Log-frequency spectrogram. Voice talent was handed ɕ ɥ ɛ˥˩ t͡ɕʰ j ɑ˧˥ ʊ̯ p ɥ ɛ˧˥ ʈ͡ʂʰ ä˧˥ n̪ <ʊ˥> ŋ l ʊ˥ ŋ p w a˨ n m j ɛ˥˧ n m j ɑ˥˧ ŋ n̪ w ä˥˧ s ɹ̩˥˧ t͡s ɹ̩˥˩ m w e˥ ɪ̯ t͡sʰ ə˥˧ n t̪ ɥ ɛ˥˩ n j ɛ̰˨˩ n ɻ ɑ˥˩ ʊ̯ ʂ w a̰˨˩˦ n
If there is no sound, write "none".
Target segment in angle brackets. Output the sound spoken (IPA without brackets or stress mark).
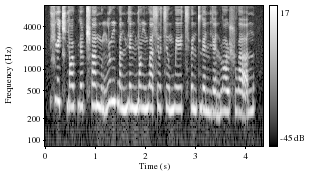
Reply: ʊ̰˨˩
